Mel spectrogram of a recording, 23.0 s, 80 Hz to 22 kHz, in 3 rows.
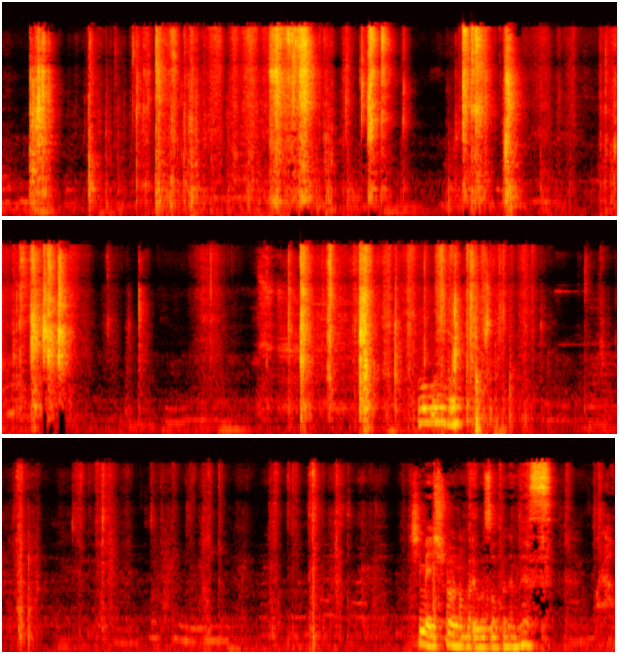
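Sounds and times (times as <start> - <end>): packaging crinkling and tearing: 1.0 - 6.6, 7.4 - 8.8, 11.1 - 14.5.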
